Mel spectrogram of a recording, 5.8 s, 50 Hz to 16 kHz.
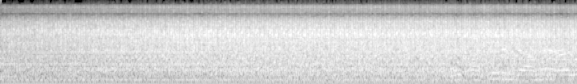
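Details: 2005 Ram 2500 diesel idling after FASS lift pump and fuel line replacement, no leaks; steady, even clatter with no misses, surging or knocks, left running to clear up: normal diesel idle.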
